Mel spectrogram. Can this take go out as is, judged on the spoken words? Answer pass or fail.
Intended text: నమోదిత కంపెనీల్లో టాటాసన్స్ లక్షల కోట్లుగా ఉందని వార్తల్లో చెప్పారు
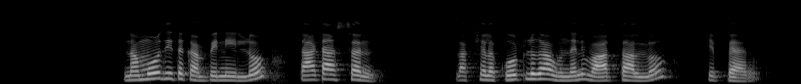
pass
